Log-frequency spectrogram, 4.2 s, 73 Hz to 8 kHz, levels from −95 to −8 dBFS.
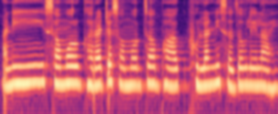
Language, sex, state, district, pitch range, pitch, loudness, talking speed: Marathi, female, Maharashtra, Washim, 240-260 Hz, 250 Hz, -13 LUFS, 115 wpm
